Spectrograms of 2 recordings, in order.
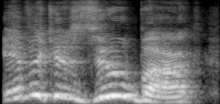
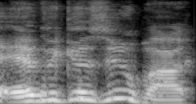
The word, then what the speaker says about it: Ivica Zubac: Ivica Zubac will also receive a $2.4 million trade kicker as a part of the deal.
